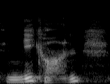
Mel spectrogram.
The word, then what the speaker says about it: Nikon: called Nikon, or at least I pronounce it Nikon. Nikon is a Japanese company, and the actual proper pronunciation of their name is Nikon.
